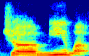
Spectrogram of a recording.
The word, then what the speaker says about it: Jamila: It's pronounced Jamila. Oh, so I was doing it right.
